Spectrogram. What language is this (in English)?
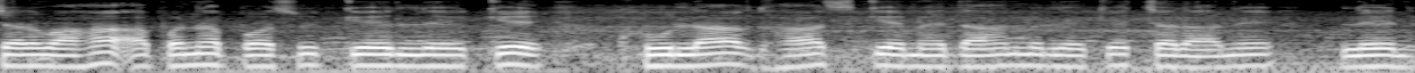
Bhojpuri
